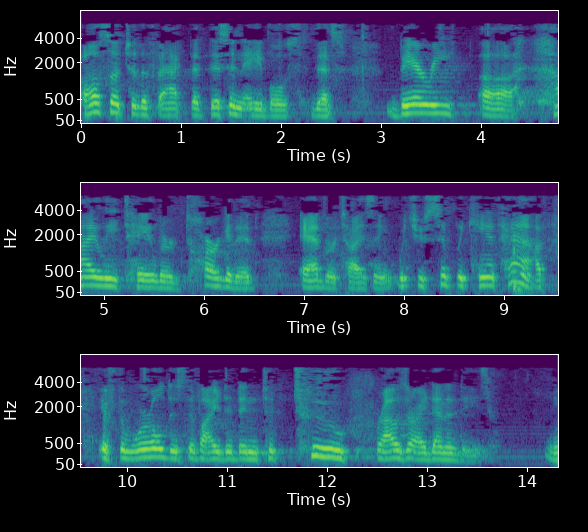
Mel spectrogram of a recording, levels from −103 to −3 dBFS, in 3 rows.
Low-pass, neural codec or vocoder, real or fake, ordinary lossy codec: 7.2 kHz; none; real; MP3, 24 kbps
